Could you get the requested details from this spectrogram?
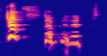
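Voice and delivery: loud, high interruption; wife cuts in. Acted. Wife stopping her husband's boasting, loud and high. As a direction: cut him off sharply.

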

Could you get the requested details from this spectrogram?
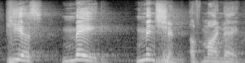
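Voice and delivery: slow, solemn reading with long pauses; slow scripture reading. Shown as a demonstration. Preacher reads Isaiah aloud, slow and solemn. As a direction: linger on every phrase. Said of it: "It says".

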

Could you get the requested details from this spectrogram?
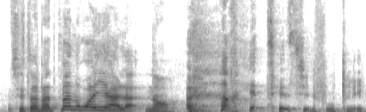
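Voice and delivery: high, laughing protest. Real, not acted. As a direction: laugh while begging them to stop. Chat teasing, he laughs.

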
